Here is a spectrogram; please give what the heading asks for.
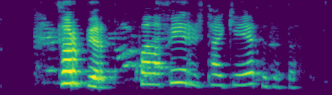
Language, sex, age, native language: Icelandic, female, 12, Icelandic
